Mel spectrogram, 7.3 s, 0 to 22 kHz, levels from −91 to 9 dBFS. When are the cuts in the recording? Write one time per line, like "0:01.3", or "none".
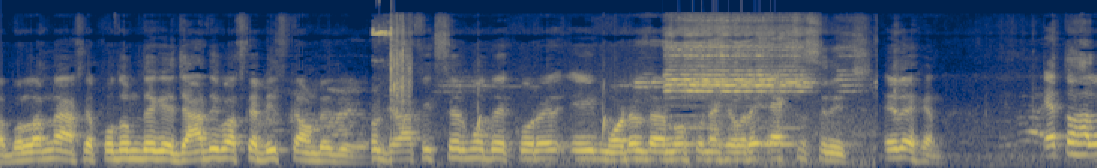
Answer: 0:02.5
0:05.8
